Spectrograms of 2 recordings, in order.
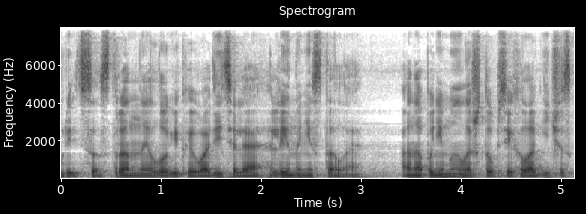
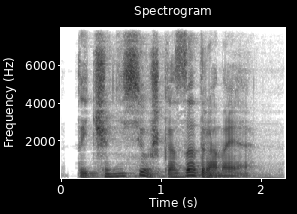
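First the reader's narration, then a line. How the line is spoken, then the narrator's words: Sudden angry outburst. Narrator (Russian): Внезапно вспылил водитель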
